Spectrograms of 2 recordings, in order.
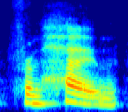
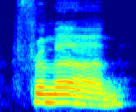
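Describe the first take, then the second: First: The h at the start of home is pronounced. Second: The h at the start of home is dropped. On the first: "I would say home" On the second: "not pronounce the H in home"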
